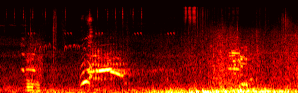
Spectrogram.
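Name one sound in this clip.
A large creature gives a high, wavering cry.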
